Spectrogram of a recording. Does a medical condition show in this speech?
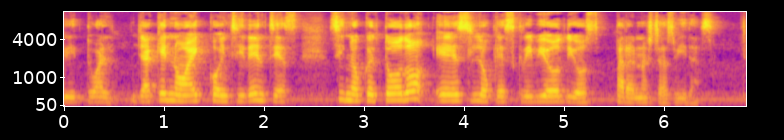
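No.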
